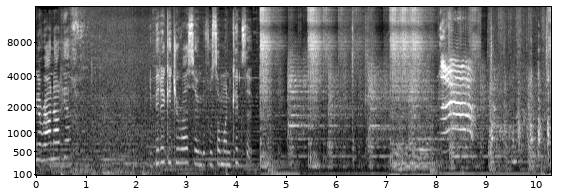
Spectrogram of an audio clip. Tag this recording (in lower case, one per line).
music
speech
